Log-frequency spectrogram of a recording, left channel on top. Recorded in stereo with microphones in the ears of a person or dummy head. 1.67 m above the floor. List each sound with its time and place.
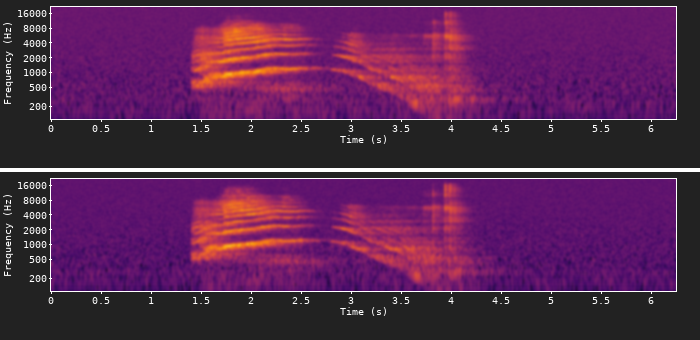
1.4 s a squeak: 15° right (ahead or behind), 1.9 m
